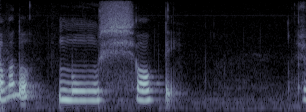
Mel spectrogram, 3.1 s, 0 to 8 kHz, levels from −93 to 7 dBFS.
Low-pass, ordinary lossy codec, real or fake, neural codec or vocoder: none; none; real; none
